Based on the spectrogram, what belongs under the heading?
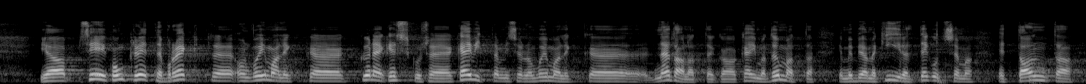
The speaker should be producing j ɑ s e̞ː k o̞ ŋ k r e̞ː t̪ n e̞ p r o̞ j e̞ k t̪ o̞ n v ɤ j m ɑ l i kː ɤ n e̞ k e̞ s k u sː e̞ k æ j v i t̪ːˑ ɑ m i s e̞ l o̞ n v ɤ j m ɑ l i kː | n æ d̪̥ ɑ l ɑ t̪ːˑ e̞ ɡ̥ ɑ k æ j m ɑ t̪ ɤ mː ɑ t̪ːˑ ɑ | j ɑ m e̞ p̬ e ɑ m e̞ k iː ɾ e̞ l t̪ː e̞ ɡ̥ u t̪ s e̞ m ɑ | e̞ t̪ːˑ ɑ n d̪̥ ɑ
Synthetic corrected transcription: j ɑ s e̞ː k o̞ ŋ k r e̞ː t̪ n e̞ p r o̞ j e̞ k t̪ o̞ n v ɤ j m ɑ l i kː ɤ n e̞ k e̞ s k u s e̞ k æ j v i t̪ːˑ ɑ m i s e̞ l o̞ n v ɤ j m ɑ l i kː | n æ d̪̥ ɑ l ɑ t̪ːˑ e̞ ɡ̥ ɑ k æ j m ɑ t̪ ɤ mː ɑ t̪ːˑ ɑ | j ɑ m e̞ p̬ e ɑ m e̞ k iː ɾ e̞ l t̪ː e̞ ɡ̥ u t̪ s e̞ m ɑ | e̞ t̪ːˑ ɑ n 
